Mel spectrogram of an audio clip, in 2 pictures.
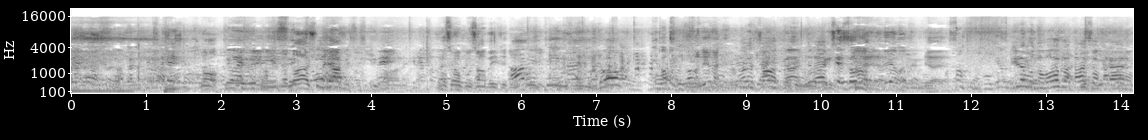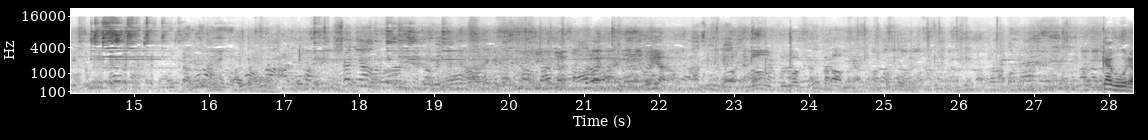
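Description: Several men sing along with the band.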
